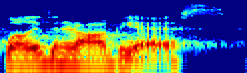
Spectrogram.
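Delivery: ordinary talk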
